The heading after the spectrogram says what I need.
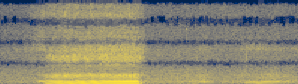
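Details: A sleeping boxer dog, settled in the owner's bed, gives a loud, buzzing inward snore lasting over a second, then a quieter rasping breath; snoring.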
